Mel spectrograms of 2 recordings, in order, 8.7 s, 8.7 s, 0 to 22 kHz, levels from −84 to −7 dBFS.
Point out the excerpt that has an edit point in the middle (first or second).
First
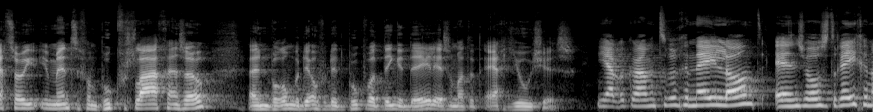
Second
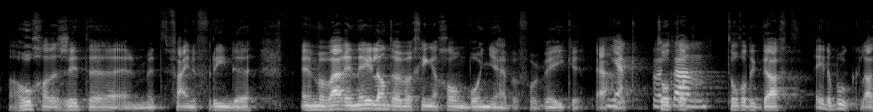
first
